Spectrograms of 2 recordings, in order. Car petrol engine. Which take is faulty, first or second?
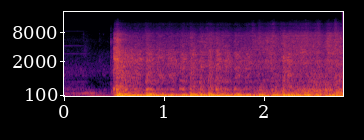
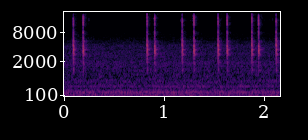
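first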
